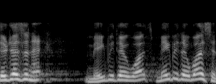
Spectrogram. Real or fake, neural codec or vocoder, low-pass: real; none; 7.2 kHz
